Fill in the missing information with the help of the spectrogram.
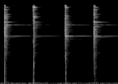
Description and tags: Foley effect with the purpose of simulating bells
